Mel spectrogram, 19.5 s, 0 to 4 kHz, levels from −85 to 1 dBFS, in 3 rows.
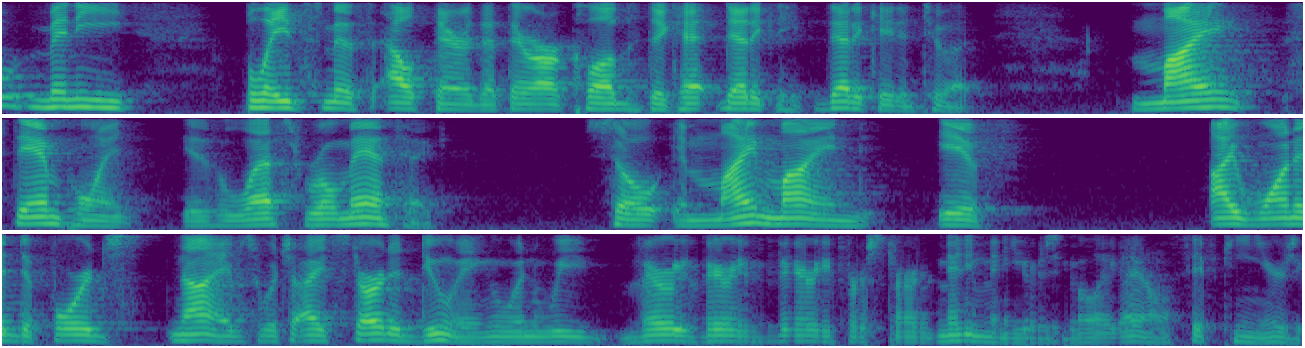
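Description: From 16.34 to 18.62 s the speech turns choppy and robotic, with dozens of short holes, none longer than 40 ms. This is repeated packet loss: nearly half the stretch is patched by stretching the last sound, and the 4 kHz ceiling fits a narrowband G.711 call path.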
